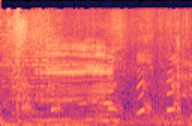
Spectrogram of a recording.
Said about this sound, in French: Alors là, vous entendez des cris de chameau dromadaire. On va demander si c'est vraiment ça.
